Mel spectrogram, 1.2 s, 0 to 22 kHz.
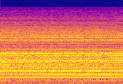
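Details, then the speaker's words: Creality Ender 3 3D printer power-supply (PSU) fan: steady whine of several fixed high tones with no rhythm; it quiets somewhat once warmed up, and the fan is failing and needs replacement. "it does quiet down once the fan is warmed up but you can hear it I mean that's terrible that just that sounds horrible so which is kind of another problem with quality printers is that the fans kind of suck"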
